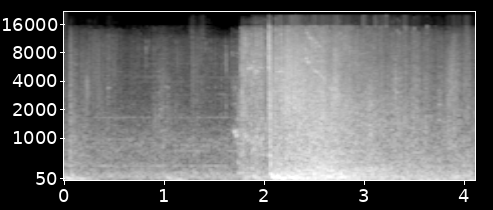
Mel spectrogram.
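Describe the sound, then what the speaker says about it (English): A bomb in God of War Ragnarok detonates with a sudden loud boom after a quieter stretch of ambience, then a broad roaring rumble of debris lingers and slowly fades. "That bomb should help us out."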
